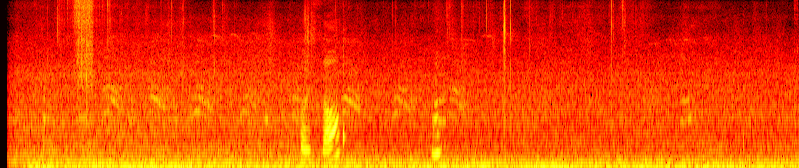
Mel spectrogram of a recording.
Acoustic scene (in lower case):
residential area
